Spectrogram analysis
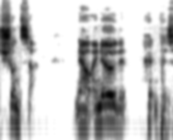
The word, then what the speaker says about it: Xunzi: get down to Shunsa, there's nothing about Xunzi that makes you want to say Shunsa.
